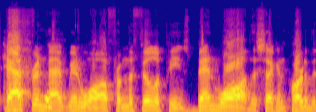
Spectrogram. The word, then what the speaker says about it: Benoit: Benoit, the second part of the name. First of all, it is pronounced like Benwa. Benoit.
